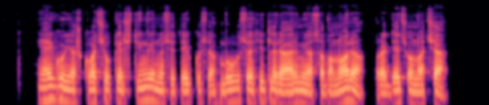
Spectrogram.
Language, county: Lithuanian, Kaunas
